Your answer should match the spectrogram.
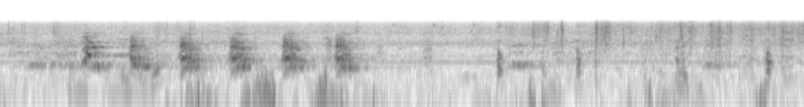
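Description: A dog barking, about six short barks at about two a second, then quieter short sounds.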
